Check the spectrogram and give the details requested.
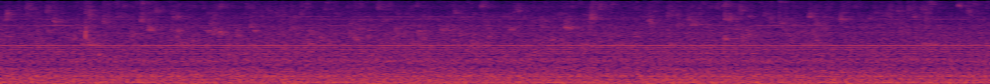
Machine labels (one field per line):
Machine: pump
